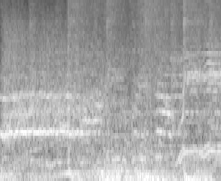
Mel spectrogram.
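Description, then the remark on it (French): A car used as a ram skids, its tires squealing loudly and continuously in a long skid, with a harsh engine roar underneath and the pitch rising sharply near the end. No one speaks. “Vous pouvez utiliser un intermédiaire. La voiture bélier.”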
